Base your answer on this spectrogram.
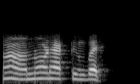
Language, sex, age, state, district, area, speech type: Kannada, female, 45-60, Karnataka, Gadag, rural, conversation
